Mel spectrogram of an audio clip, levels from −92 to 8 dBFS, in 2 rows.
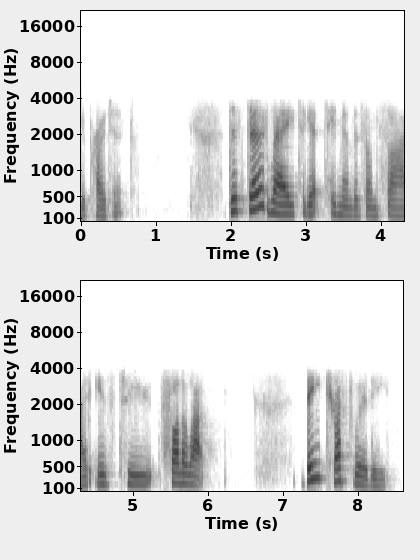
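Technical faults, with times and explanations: Throughout, G.729 codec. Nothing reaches above 3.8 kHz, so the speech sounds narrow and telephone-like. The roughness is plainly audible. The sound has a slightly buzzy, synthetic edge, which fits G.729A at 8 kbit/s. This codec does not store the waveform. It rebuilds each 10 ms frame from a vocal tract filter, a pitch predictor and a few pulses, so fine detail between those pulses is lost.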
